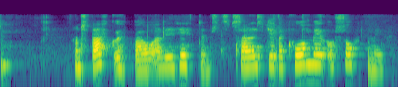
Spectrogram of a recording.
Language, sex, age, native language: Icelandic, female, 30-39, Icelandic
